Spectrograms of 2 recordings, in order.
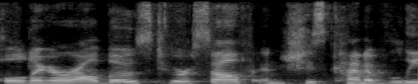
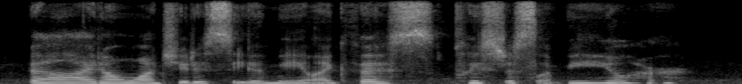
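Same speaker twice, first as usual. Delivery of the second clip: very soft, very quiet, hushed voice; 3 semitones higher, 3 dB quieter than usual. Tabletop player speaks in character to Belle; very quiet. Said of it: "hear very quietly".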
